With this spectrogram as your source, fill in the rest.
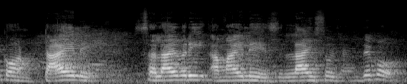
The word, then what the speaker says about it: टाइलिन: इसके अलावा एक एंजाइम है, नाम है टाइलिन। टाइलिन, पिटाइलिन नहीं, पी को साइलेंट करना है, टाइलिन पढ़ना। इट is known as salivary amylase, salivary amylase.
